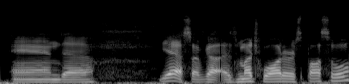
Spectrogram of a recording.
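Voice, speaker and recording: Using an unremarkable speaking voice, a man delivers his words at a medium pitch and a moderate tempo. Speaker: kayaker vlogger. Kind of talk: vlog. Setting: outdoors.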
